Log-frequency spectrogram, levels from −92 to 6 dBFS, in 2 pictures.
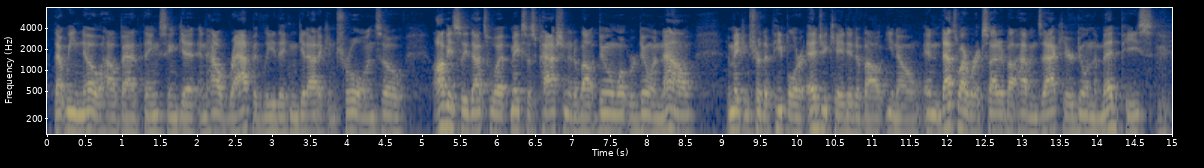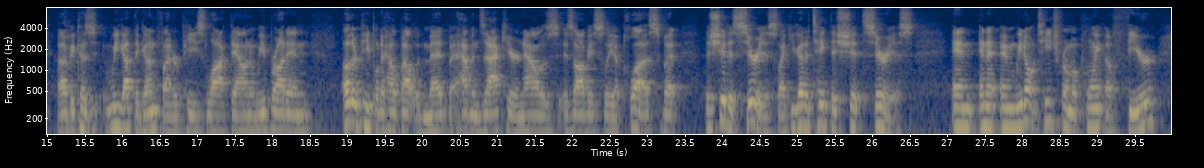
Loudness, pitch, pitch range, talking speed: -29 LUFS, 115 Hz, 110-130 Hz, 215 wpm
